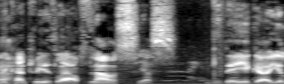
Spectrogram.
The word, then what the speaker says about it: Lao: Do I pronounce it Laos or Lao? Laos means country. Lao with no S, it means the people. The people. So Yeah, the people are Lao and the Yeah. country is Laos. Laos, yes.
